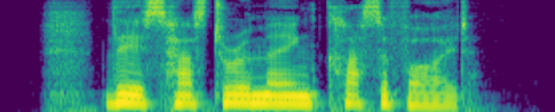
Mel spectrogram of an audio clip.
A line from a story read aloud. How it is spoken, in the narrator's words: Brownrigg said firmly, his expression serious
